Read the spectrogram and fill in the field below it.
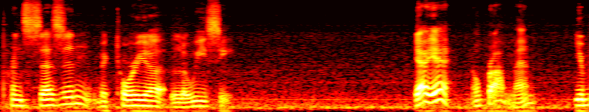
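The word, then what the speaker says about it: Prinzessin Victoria Luise: Alantha says the plane I'm flying is named the Princesian Victoria Luis, pronounced Princesin Victoria Luisi.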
